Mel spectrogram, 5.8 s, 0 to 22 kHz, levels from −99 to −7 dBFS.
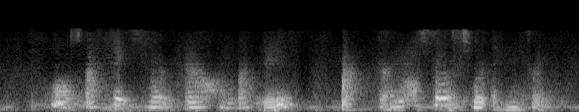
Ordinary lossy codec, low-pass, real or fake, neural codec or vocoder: Opus, 16 kbps; 7.2 kHz; fake; codec, 44.1 kHz, 0.9 kbps, DAC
